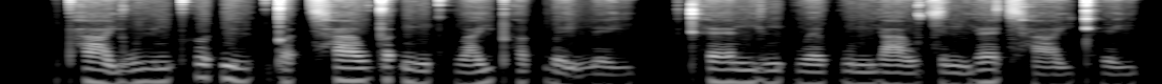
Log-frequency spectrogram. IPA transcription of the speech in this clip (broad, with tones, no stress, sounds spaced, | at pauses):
pʰ aː˨˩ j w yː˨ n pʰ ɵ˥ t̚ n̪ yː˨ k̚ t̪ ɐ˨˥ t̚ t͡sʰ aː˥ w t̪ ɐ˥ t̚ ŋ ɪ˨˧ ŋ kʷʰ aː˨˥ j pʰ ɐ˨˥ k̚ w e˨˩ j n̪ e˨ j | kʰ ɛː˧ ŋ j ɪ˨˥ ŋ kʷ ɛː˨˧ kʷ ɐ˧ m j aː˨ w t͡s ɪ˨ ŋ j ɛː˥ t͡sʰ aː˨˧ j kʰ e˧ j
